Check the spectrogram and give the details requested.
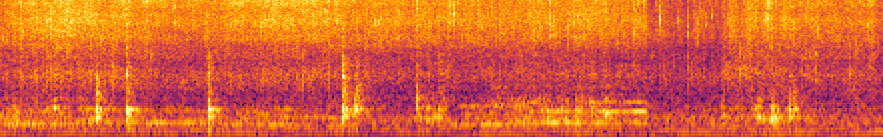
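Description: Chicken pieces and sliced red onion sizzling in hot oil in a frying pan, with a steady hiss. A spatula scrapes and clicks against the pan several times as they are stirred.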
